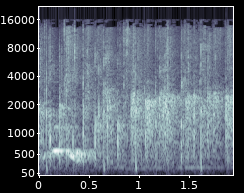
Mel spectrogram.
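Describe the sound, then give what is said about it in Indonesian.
Audience applause at a café music night, a short run of steady clapping with a faint tonal hum beneath it. “Boleh minta tepuk tangannya dulu.”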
